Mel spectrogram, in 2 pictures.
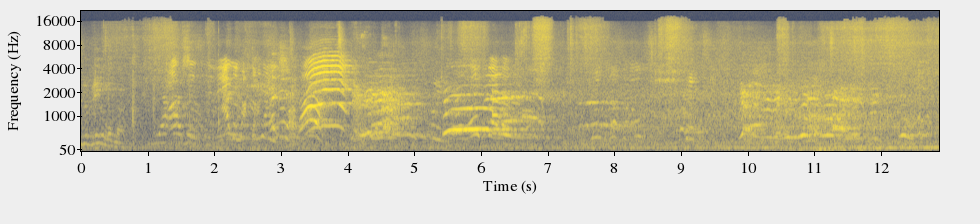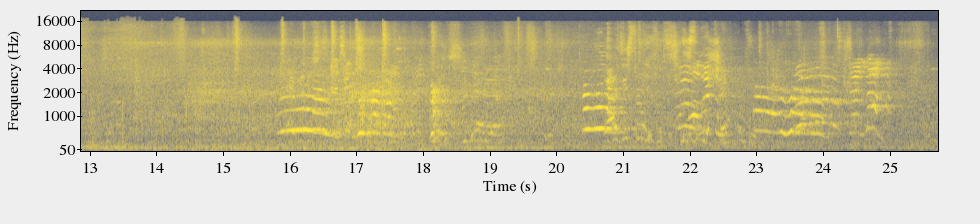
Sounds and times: sweep the leaves from the sidewalk 4.4 - 20.2
children 14.6 - 25.5

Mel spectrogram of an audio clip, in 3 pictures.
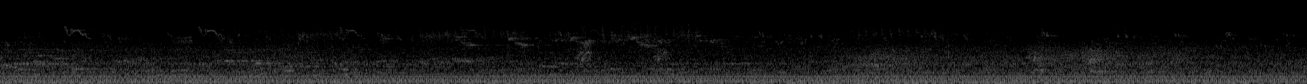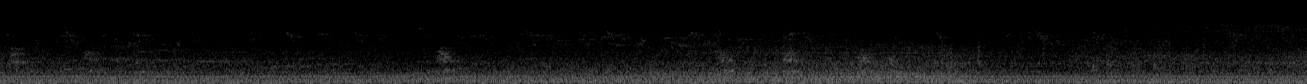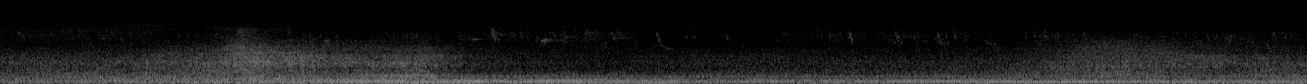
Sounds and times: Birdsong 0.0 - 39.2
Traffic Sound 26.1 - 39.2

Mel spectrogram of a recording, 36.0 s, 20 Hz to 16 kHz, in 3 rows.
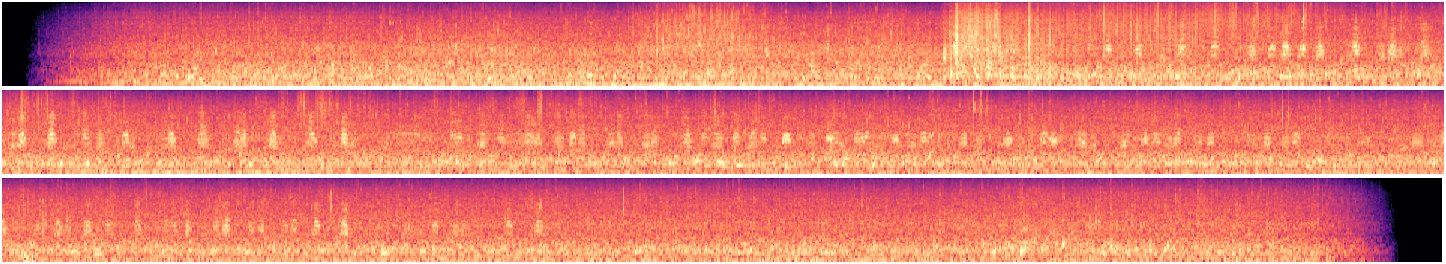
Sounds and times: Duck Flap 5.2 - 21.8

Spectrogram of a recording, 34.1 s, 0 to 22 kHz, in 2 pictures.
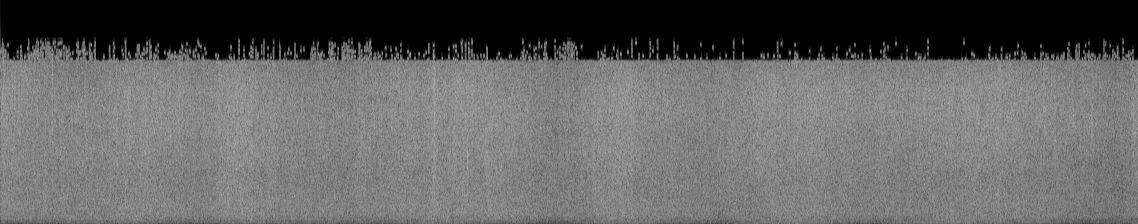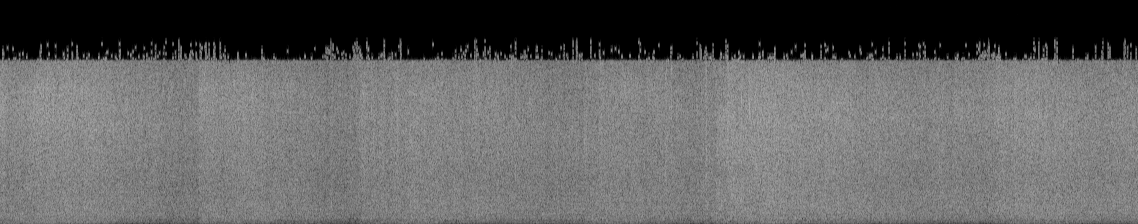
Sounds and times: waves approach from both sides 0.0 - 34.1

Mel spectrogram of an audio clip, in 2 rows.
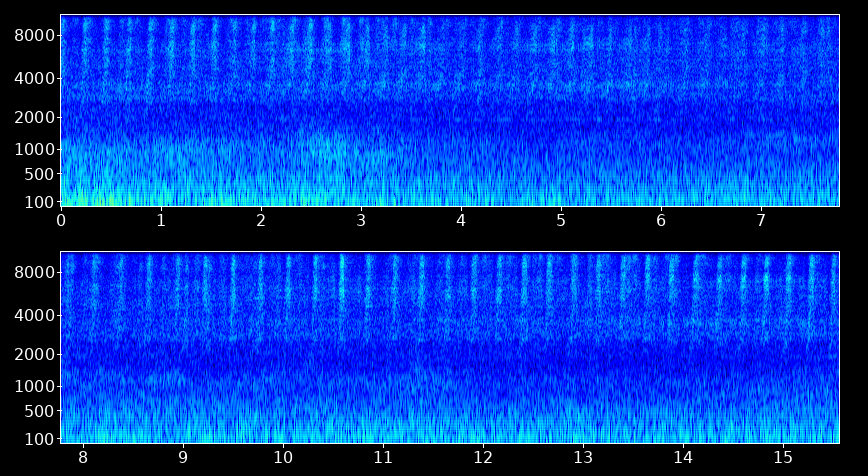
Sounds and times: Cicadas sound 0.0 - 15.5

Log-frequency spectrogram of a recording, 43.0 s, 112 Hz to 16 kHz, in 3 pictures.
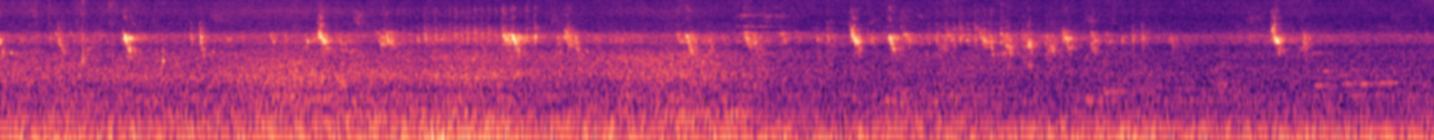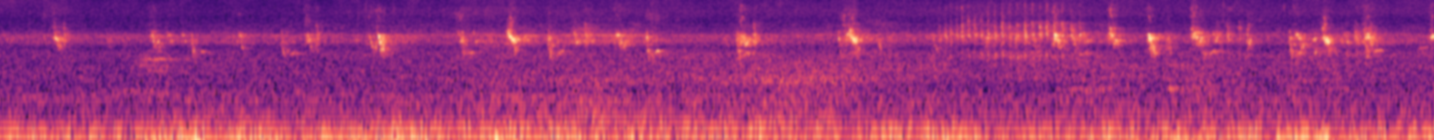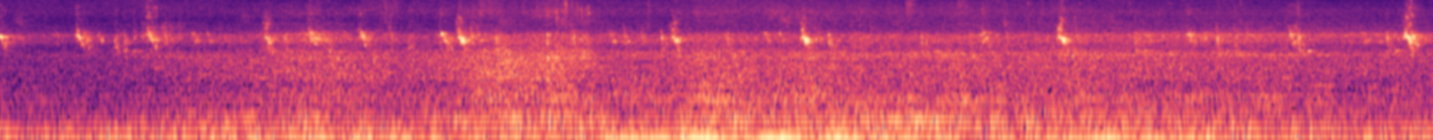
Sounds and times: Birdsong sound 22.7 - 43.0
Traffic Sound 29.7 - 43.0

